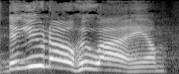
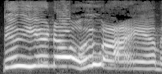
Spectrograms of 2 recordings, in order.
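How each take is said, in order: First: Raised, pushy demand at the desk; imitating an entitled man who expects to be recognised; indignant demand. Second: Much higher, loud mock shout of a man insisting he is important; the arrogant traveller blows up at the clerk, imitated yell; outraged shout. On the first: Entitled passenger to the desk clerk, loud indignant demand. Angry traveller demanding special treatment. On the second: Entitled passenger repeating himself at the desk, outraged mock shout.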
